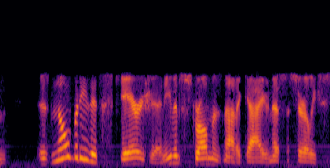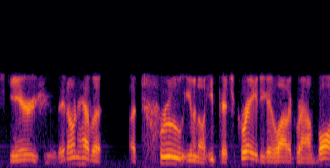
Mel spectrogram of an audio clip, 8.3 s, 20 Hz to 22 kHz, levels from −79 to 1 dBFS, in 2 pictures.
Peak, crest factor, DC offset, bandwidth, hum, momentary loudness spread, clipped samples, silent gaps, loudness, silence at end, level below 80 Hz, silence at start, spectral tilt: -2 dBFS; 20 dB; under 0.1%; 3.9 kHz; none; 9 LU; under 0.1%; none; -22 LUFS; 0 s; -66 dBFS; 0 s; -7 dB/octave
